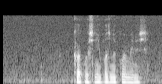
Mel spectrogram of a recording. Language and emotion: Russian, neutral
